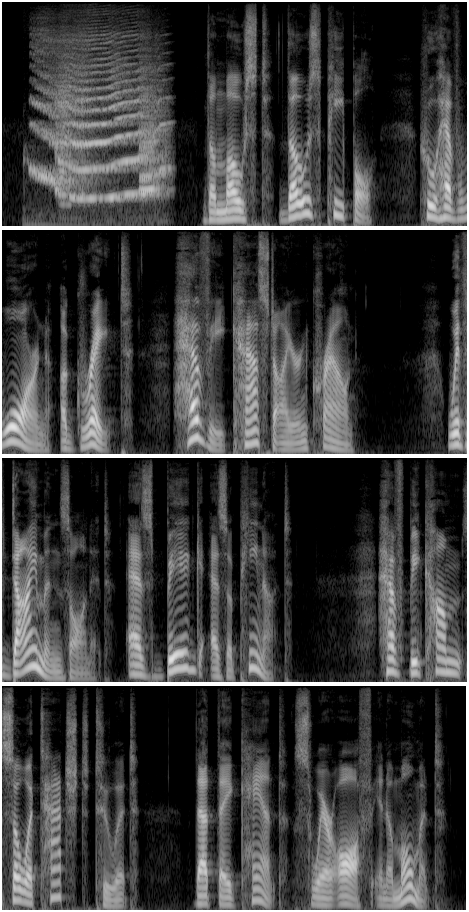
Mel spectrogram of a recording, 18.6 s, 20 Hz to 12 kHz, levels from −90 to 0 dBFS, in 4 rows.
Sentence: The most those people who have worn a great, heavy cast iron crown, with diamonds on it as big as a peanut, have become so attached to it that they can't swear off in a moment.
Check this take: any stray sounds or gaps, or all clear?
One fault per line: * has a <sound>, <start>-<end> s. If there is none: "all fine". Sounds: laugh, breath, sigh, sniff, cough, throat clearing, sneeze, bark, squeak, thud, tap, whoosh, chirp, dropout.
* has a squeak, 0.2-1.8 s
